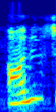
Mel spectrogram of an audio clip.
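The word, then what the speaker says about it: honest: यहाँ आप देखें कि ऑनेस्ट जब बोलते हैं तो एच साइलेंट है और स्वर किस तरह सामने आता है? ऑनेस्ट, अ स्वर सामने आ रहा है, इसलिए इसके पहले ए न लगाकर एन लगाएंगे।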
